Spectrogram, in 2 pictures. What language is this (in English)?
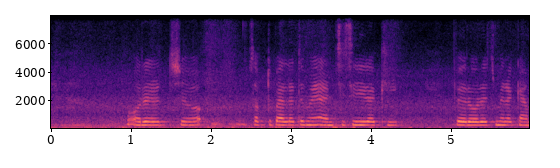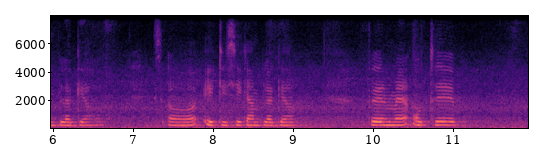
Dogri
